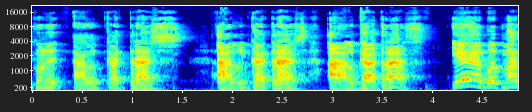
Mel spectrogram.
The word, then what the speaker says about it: Alcatraz: need to understand that there is no alcatra it's alatas Alat okay so you want to get it correct you want to say it properly it is Al I'm not invalidating and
